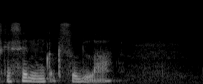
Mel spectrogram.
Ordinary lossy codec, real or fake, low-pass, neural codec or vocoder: none; real; 7.2 kHz; none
